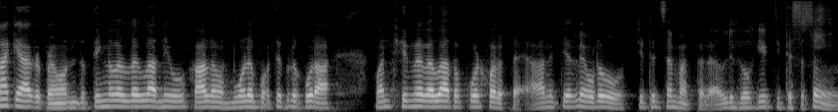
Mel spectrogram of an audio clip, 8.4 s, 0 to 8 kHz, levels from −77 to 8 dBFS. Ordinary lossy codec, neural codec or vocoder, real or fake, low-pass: none; codec, 16 kHz, 0.5 kbps, FunCodec, trained on LibriTTS, 25 frames a second; fake; none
